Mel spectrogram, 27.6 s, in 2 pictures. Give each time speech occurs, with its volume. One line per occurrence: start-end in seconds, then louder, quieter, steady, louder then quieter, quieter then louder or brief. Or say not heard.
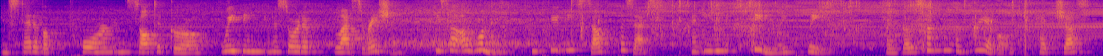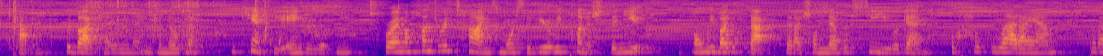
0.0-27.5 steady.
